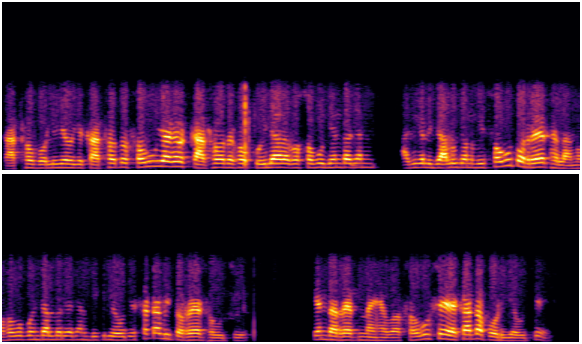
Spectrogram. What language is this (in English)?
Odia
